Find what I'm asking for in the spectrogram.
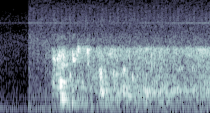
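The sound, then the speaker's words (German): A toilet flush: after a short quiet moment, rushing water starts abruptly and carries on as a loud, steady gurgling rush to the end. “das war eine tolle Klospülung”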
